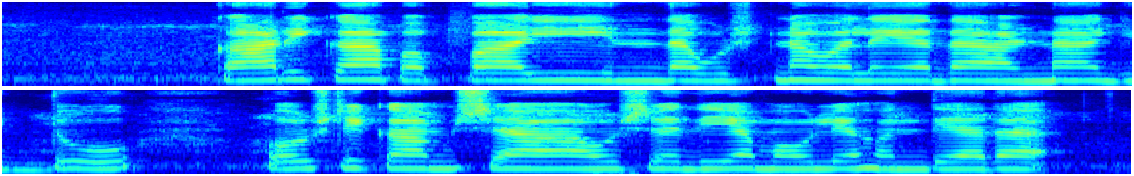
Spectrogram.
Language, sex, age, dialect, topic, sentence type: Kannada, female, 31-35, Central, agriculture, statement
